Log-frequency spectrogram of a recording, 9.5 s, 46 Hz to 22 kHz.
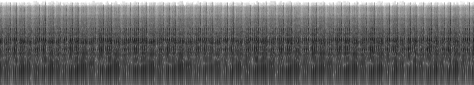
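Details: Craftsman GT5000 lawn tractor twin after woodruff key replacement, run without cooling fan and housing: loud, choppy firing, uneven beats about three a second over rattly clatter; rough running with vibration, cause unknown, owner doubts crankshaft or weight problem.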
